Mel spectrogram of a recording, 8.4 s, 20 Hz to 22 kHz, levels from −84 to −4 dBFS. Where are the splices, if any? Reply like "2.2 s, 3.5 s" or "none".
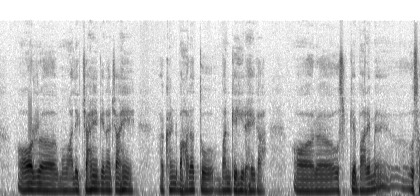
none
